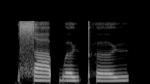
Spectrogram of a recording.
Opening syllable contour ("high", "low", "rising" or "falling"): low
